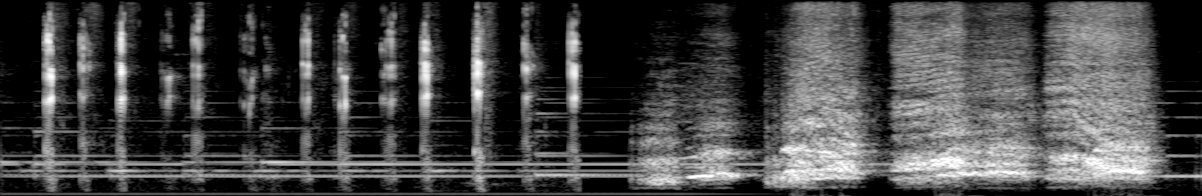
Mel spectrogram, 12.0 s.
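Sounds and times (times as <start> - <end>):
faint background music: 0.0 - 12.0
big cat roaring: 6.3 - 11.6.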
